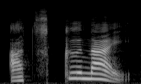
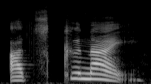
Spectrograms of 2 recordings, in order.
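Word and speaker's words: 厚くない: For group two, it's pronounced as atsukunai. atsukunai So, here the pitch pattern is different.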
